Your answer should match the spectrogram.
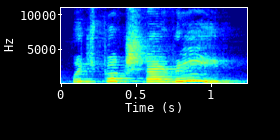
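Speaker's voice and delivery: put-on a kid bouncing with questions; excited Pete. Pete asking the librarian which book to read, excited.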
